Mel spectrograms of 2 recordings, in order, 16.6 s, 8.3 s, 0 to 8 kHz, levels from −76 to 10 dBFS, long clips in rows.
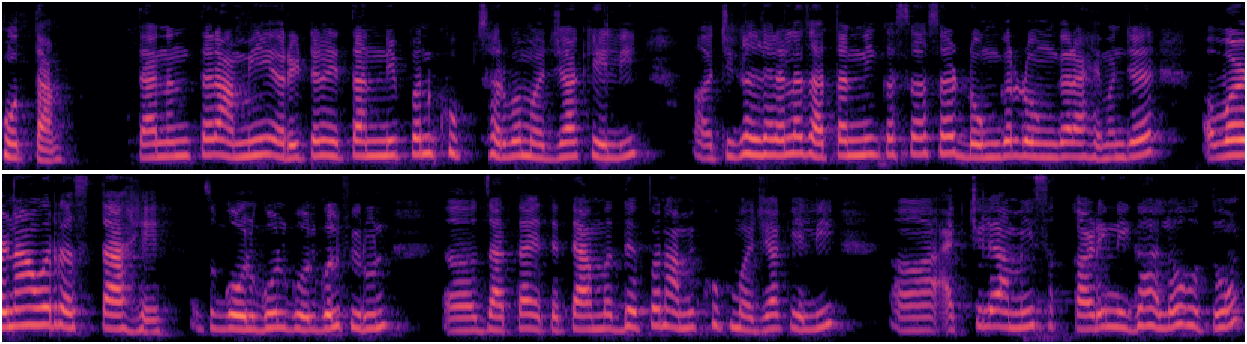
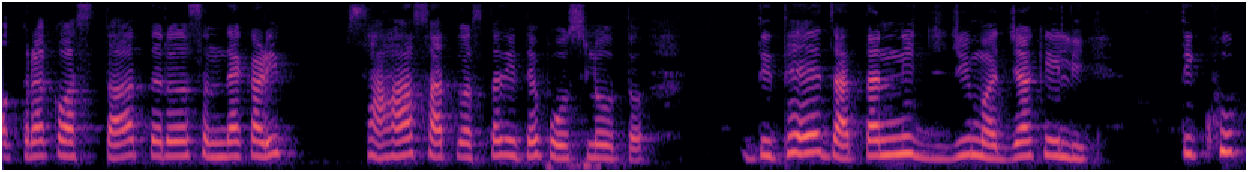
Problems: background sounds at intervals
